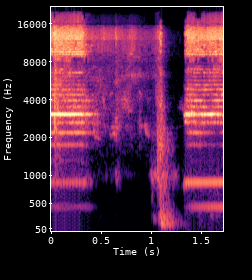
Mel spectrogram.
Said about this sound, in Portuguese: Vamos ver se esse carro para de buzinar aí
